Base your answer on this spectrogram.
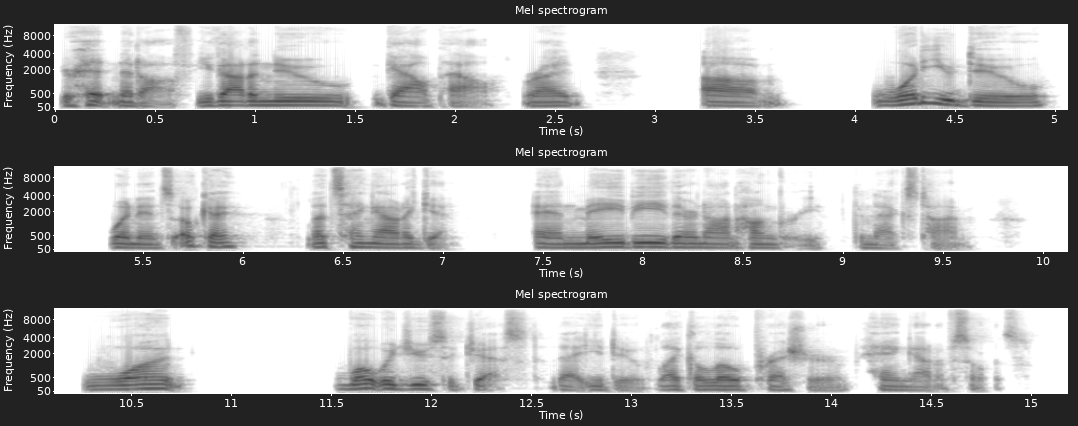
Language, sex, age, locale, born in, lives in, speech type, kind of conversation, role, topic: English, male, 30-34, en-US, United States, United States, conversation, unstructured, none, How do you make new friends as an adult in low-pressure, genuine ways?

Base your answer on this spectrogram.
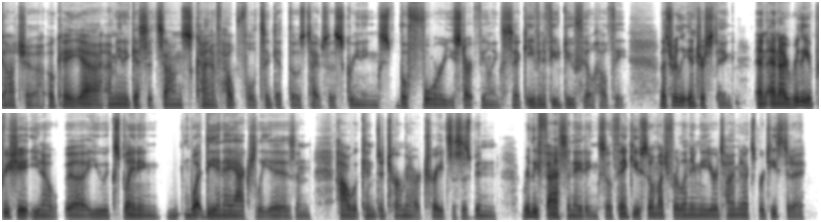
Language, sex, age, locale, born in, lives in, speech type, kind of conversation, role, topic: English, male, 25-29, en-US, United States, United States, read, expert-assistant, asker, What is DNA and how does it determine our traits?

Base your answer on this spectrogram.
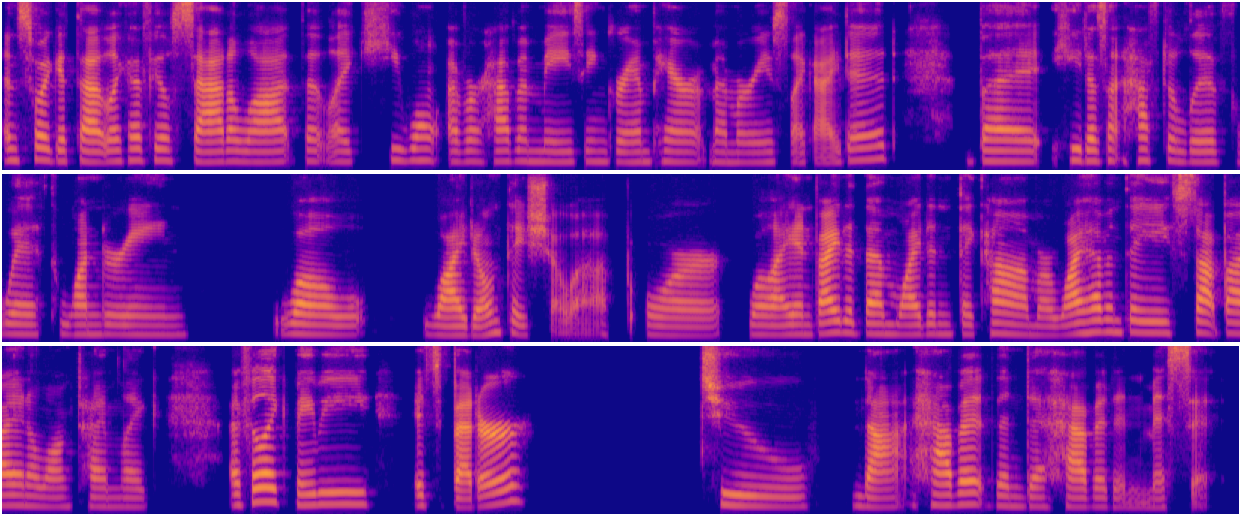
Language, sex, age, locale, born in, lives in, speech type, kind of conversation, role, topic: English, female, 40-44, en-US, United States, United States, conversation, unstructured, none, Which childhood place do you miss most, and what vivid memory still brings it back for you?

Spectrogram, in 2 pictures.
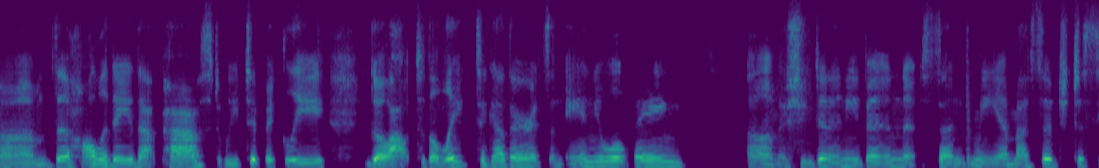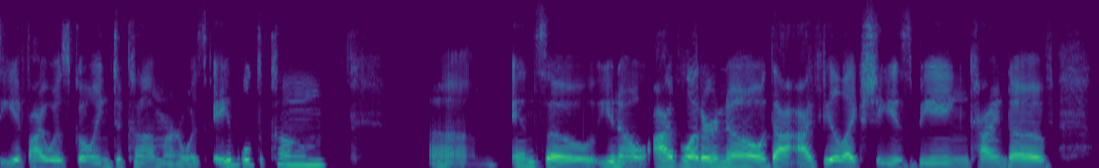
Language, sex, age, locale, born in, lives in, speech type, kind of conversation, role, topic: English, female, 30-34, en-US, United States, United States, conversation, advice, user, How can I resolve a disagreement with a close friend and repair our relationship?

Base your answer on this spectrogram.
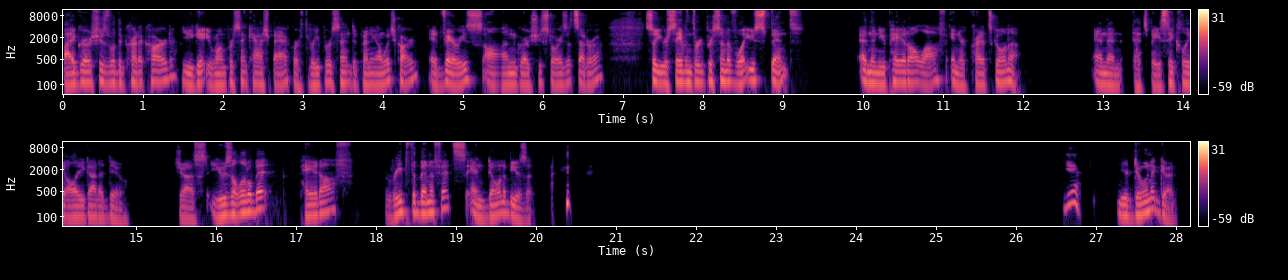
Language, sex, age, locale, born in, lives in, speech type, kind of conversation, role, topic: English, male, 25-29, en-US, United States, United States, conversation, unstructured, none, What surprising factors can affect your credit score?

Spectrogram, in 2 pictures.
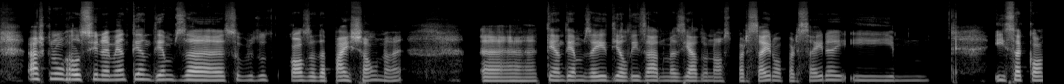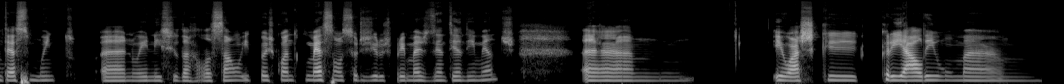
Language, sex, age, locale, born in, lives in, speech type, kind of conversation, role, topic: Portuguese, female, 30-34, pt-PT, Portugal, Portugal, conversation, unstructured, none, O impacto dos desentendimentos é mais profundo em amizades ou em relacionamentos amorosos?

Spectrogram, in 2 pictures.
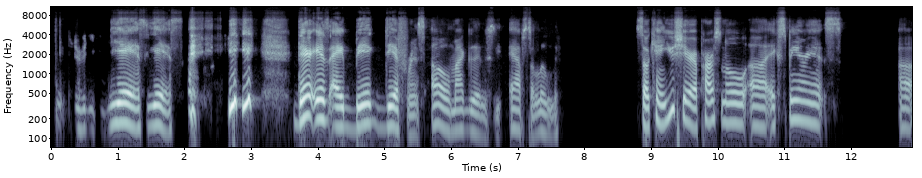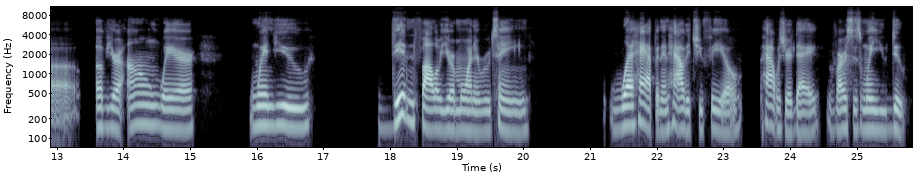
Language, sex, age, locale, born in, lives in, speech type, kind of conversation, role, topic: English, female, 70-74, en-US, United States, United States, conversation, podcast, host, How do your morning habits impact your day and overall well-being?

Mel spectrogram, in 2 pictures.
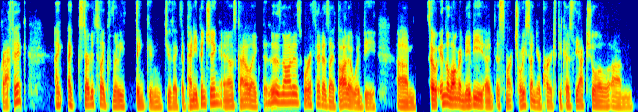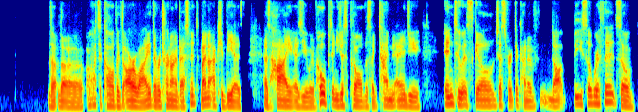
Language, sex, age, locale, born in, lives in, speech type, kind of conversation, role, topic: English, male, 35-39, en-CA, Canada, Canada, conversation, unstructured, none, How do you decide which skill is worth learning?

